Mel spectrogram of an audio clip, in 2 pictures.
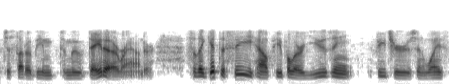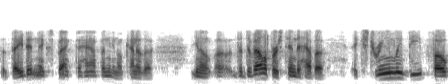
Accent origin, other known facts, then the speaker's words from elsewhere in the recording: Nashville, Tennessee, United States; And was part of the team here in Nashville, my hometown.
